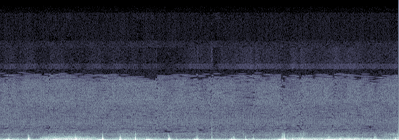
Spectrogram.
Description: It is the heart and breath sounds of me.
